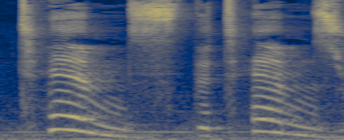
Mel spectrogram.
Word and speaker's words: Thames: I don't know why, but it's the Thames River, okay? That's how you're supposed to pronounce it, apparently.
